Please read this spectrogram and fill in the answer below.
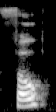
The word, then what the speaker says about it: FOAP: Have you heard about FOAP? – No, what's that one about? – It's spelled like soap, but with an F.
